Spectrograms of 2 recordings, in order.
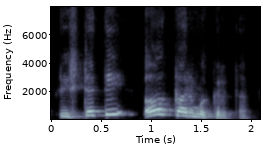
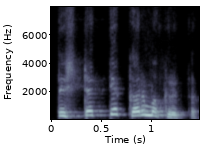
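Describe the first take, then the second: First: The words are split, with each ending kept whole. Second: The words are merged, with the final vowel blended. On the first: This is the split form that shows the meaning. "लेकिन वो है तिष्ठति अकर्मकृत" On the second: This is the recited form that fits the meter. "उच्चारण करते समय हम क्या बोलते हैं"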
